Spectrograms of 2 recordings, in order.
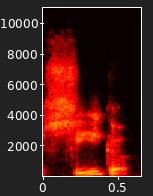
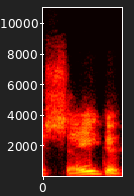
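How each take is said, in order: First: Sega is pronounced the Australian way. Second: Sega is pronounced the usual American way. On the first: "in New Zealand and Australia, they say Sega" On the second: "they don't say Sega"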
